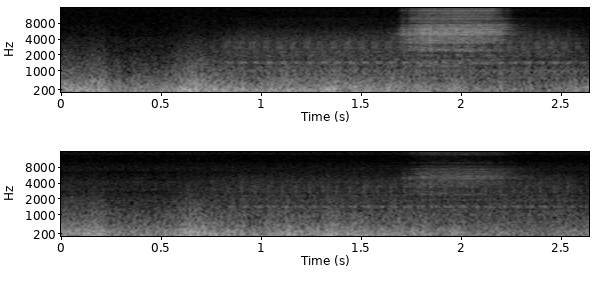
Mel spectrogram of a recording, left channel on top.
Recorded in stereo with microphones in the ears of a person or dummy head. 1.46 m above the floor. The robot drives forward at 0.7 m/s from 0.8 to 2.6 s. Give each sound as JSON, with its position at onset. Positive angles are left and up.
{"t": 1.6, "sound": "breathing", "side_deg": 45, "distance_m": 0.7}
